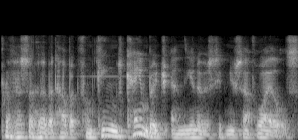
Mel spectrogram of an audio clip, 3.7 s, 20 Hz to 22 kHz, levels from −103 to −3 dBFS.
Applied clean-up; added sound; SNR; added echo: neural separator model SepFormer DNS4.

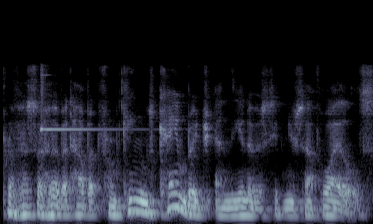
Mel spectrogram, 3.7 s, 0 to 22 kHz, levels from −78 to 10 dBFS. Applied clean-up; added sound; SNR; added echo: none; Glockenspiel; 17 dB; reverberation time 0.3 s.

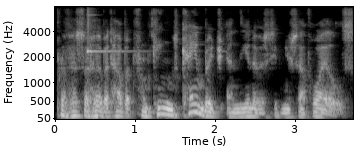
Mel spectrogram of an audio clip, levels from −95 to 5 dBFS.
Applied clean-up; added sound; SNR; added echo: classical method WPE with log-MMSE.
